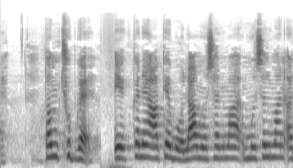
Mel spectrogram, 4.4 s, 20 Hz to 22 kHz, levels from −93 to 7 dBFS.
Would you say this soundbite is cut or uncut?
cut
